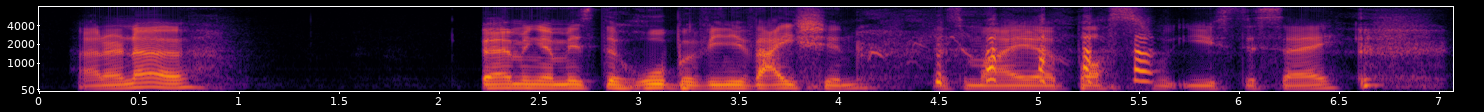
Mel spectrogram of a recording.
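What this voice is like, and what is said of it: Put-on Brummy accent. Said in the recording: “I'm going to stop with the Brummy accent, otherwise I'm going to cringe in post.”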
